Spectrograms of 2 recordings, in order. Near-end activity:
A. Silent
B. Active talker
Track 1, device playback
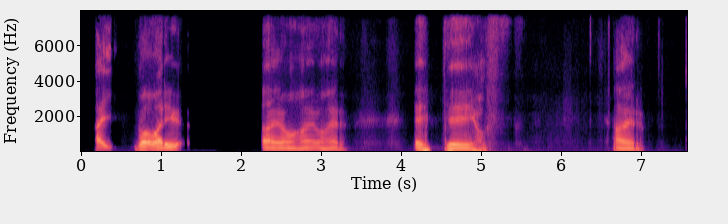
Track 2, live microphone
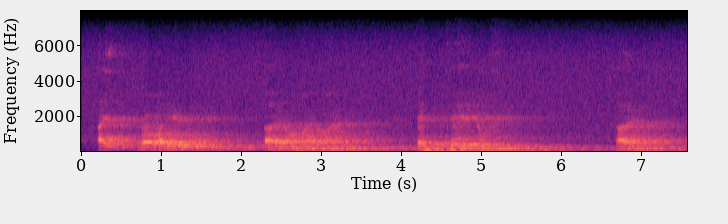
A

